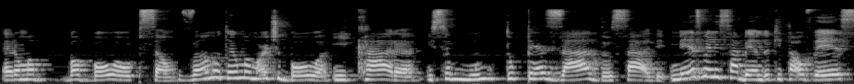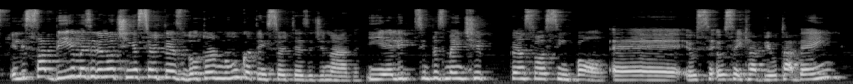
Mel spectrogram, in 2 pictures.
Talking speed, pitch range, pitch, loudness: 180 wpm, 210-275 Hz, 235 Hz, -15 LUFS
